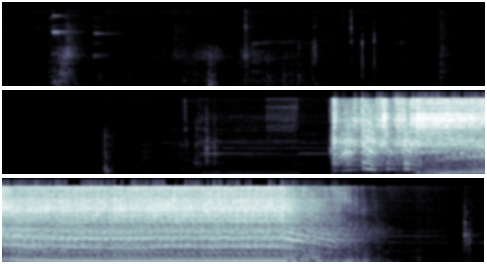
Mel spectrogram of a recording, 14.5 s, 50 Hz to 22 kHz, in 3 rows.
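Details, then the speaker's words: 2005 Subaru Outback 2.5 after timing belt replacement, first test fire to check timing: brief crank, then fires straight away and settles into smooth, even idle with no ticking or slapping; healthy. "We're going to test fire it and see if it fires up. Make sure the timing sounds good and make sure that it's happy."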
